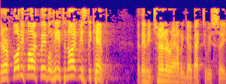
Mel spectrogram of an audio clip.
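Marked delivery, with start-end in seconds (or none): 0.0-2.1 loud, very high calling-out voice. A preacher retells a congregation member calling out from the front: John's loud call-out. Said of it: "call out in a loud voice".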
